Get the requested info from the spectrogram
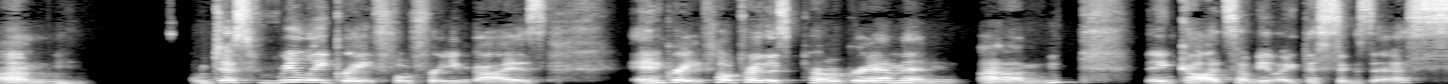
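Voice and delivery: crying, tearful, halting voice breaking mid-phrase. A speaker shares with the group and thanks them, crying while speaking. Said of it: "I don't know why I'm crying so much".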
